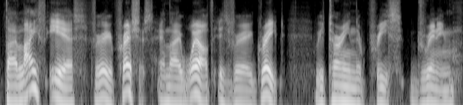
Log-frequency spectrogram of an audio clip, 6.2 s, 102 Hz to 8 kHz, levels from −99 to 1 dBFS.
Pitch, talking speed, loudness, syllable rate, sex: 115 Hz, 145 wpm, -20 LUFS, 4.0 syllables/s, male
